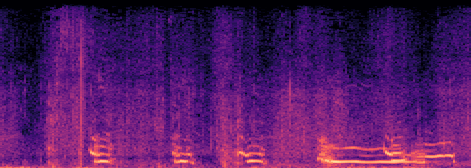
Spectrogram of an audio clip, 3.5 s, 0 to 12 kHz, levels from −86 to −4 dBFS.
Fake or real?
real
